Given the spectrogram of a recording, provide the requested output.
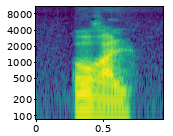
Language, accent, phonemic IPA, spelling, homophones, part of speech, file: French, France, /ɔ.ʁal/, oral, orale / orales, adjective / noun, LL-Q150 (fra)-oral.wav
- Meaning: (adjective) oral; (noun) an oral exam, a viva, a viva voce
